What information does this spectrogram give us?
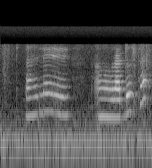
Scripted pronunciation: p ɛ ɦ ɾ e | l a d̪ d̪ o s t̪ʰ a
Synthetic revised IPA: p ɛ ɦ l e | ɾ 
